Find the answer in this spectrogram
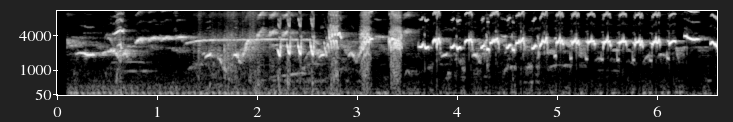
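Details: Female Oriental magpie-robin calling to a male to make him sing; varied whistles and slurred notes give way to a fast series of short rising chirps, about three a second, clear and loud.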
